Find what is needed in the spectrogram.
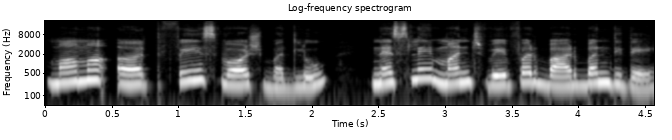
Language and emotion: Kannada, neutral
